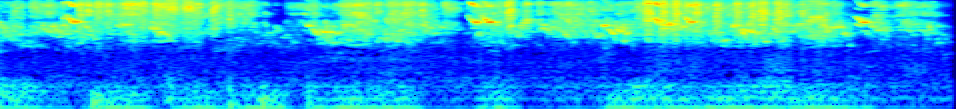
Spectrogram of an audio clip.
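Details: Budgerigars give bouts of dense high warbling chatter, each lasting about one to two seconds, separated by brief pauses, over a soft low hum.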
